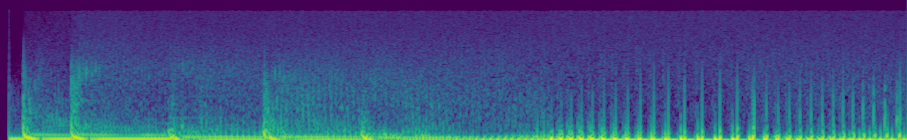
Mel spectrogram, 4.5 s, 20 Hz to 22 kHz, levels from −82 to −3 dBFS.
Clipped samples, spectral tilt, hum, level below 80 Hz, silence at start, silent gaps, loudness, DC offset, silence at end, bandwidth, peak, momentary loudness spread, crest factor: under 0.1%; -8 dB/octave; none; -14 dBFS; 0.05 s; none; -20 LUFS; under 0.1%; 0 s; 4.6 kHz; 0 dBFS; 6 LU; 12 dB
